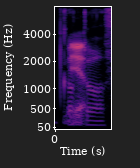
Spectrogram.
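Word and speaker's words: Gottorf: Spricht man das so aus? Gottdorf? – Ja, Gottdorf. Ja.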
